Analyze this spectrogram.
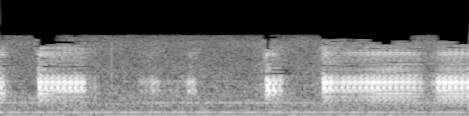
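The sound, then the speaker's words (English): Buzzy interference on an AM radio picked up from a DVD player remote control held beside it. A few pulsed, rasping bursts rise out of a steady hum and static, separated by short gaps. “That sound you're hearing in the background is my AM radio. I'm holding alongside of it my remote control. This happens to be a remote control for a DVD player.”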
